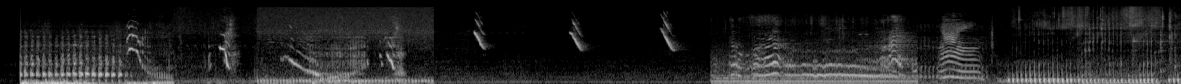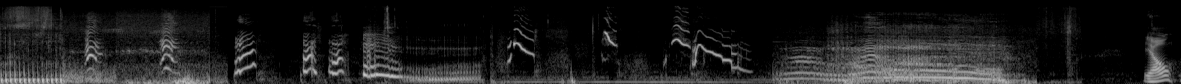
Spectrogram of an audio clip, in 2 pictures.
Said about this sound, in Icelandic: Hvaða kattardýr, hraðskriðasta landýrjarðar, gefur frá sér þessi nokkuð undalögu hljóð? Uh, Hleparði. Blettatígur, segju. Já, það er blettatígur.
